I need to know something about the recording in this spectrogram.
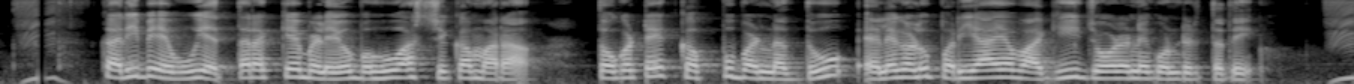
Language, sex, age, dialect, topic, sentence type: Kannada, female, 18-24, Mysore Kannada, agriculture, statement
